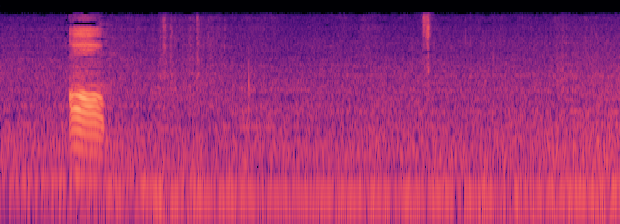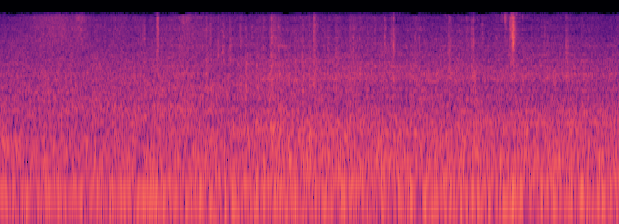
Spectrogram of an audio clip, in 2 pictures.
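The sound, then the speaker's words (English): A car drives, heard from inside the cabin, with a steady low road rumble throughout and a brief high chirp near the start. “Sorry, I'm driving, and I know I'm not supposed to be doing this while I'm driving, but I just had to speak on this.”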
